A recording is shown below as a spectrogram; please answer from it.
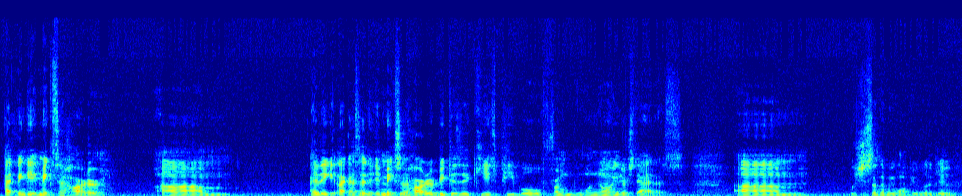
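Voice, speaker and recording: A man speaking as a guest in a casual interview, playful and animated, jumping into high exclamations. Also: moderate pace, slight background noise. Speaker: guest from an HIV advocacy group.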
